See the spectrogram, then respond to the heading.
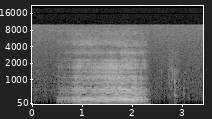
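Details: Adult man (husband) snoring during sleep at night in a dark room: one loud, rough, vibrating inspiratory snore lasting about two seconds, followed by quiet.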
